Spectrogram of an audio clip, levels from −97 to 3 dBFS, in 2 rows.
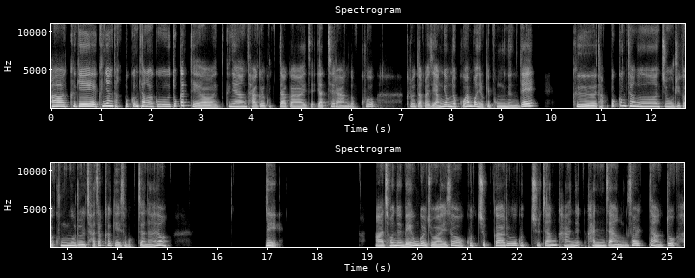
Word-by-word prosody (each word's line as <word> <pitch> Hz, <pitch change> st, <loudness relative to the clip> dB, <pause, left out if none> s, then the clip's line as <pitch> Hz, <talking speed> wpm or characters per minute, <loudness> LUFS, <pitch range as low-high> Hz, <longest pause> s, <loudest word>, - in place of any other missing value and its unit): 아 245 Hz, 0 st, +4 dB
그게 270 Hz, -2 st, +4 dB
그냥 310 Hz, +5 st, +6 dB
닭볶음탕하고 240 Hz, -3 st, 0 dB
똑같아요. 205 Hz, -, 0 dB
그냥 205 Hz, -3 st, 0 dB
닭을 195 Hz, 0 st, -1 dB
굽다가 195 Hz, -2 st, -3 dB
이제 170 Hz, 0 st, -8 dB
야채랑 185 Hz, +1 st, -2 dB
넣고 220 Hz, +7 st, -6 dB, 0.6 s
그러다가 210 Hz, -9 st, -3 dB
이제 180 Hz, +1 st, -3 dB
양념 220 Hz, +6 st, +4 dB
넣고 210 Hz, 0 st, +1 dB
한번 255 Hz, -2 st, +4 dB
이렇게 180 Hz, +2 st, -1 dB
볶는데 195 Hz, -, +1 dB, 0.7 s
그 210 Hz, -4 st, +5 dB
닭볶음탕은 225 Hz, -, +1 dB
좀 210 Hz, -3 st, -1 dB
우리가 190 Hz, -1 st, -3 dB
국물을 215 Hz, -3 st, +2 dB
자작하게 230 Hz, +4 st, -3 dB
해서 190 Hz, 0 st, -2 dB
먹잖아요. 185 Hz, +7 st, -4 dB, 1.9 s
네. 205 Hz, -6 st, +1 dB, 1.9 s
아 195 Hz, 0 st, 0 dB
저는 205 Hz, +1 st, +2 dB
매운 200 Hz, +6 st, +3 dB
걸 225 Hz, -3 st, +3 dB
좋아해서 190 Hz, +1 st, -2 dB
고춧가루, 220 Hz, -, -2 dB
고추장, 220 Hz, +4 st, -4 dB
가느 195 Hz, -1 st, -3 dB, 0.2 s
간장, 195 Hz, -3 st, 0 dB
설탕 245 Hz, -5 st, -4 dB
또 220 Hz, -2 st, +1 dB
210 Hz, 225 characters per minute, -23 LUFS, 190-240 Hz, 1.9 s, 그냥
